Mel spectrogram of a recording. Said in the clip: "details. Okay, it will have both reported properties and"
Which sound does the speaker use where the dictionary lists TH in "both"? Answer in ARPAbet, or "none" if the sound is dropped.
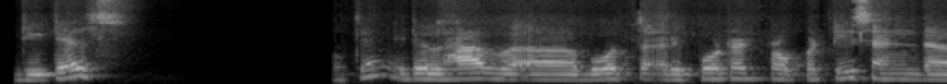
T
